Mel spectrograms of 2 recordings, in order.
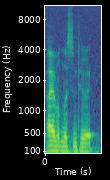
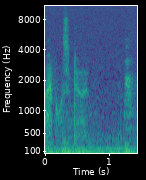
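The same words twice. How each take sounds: First: It is said loudly. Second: It is said quietly.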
